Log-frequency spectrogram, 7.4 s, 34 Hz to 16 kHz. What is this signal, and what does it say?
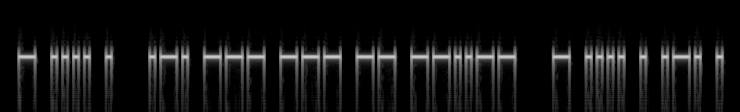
Morse code, heard as a keyed tone, about 22 wpm, 700 Hz. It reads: THE ROOM, THERE
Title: Sentences from Top 1000 Words - Review Part 6 - 22wpm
